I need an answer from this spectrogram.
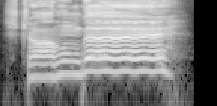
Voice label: "Stronger", vocal phrases; Ultimate Vocals

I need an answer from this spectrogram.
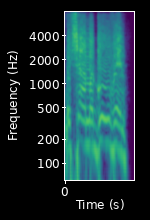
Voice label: groovin, Vocal, R&B Dance, hip-hop; TB HIP-HOP

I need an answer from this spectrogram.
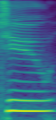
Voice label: "two", spoken; Techno Trance Essentials

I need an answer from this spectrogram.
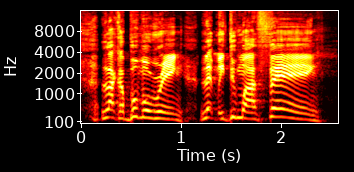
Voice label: RAP PHRASE; RAPPER 1-2

